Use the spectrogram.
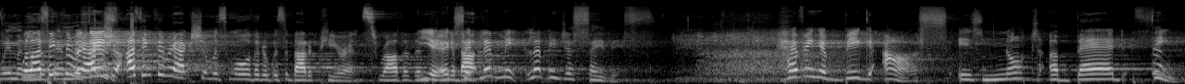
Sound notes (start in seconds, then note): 6.9 laughter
